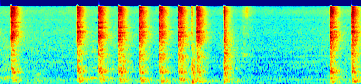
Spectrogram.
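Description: Hammer blows on a wooden plank wall: a single blow, then a quick run of about eight strikes at roughly four a second, a pause, and two more blows near the end.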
